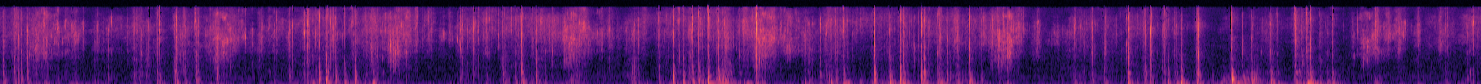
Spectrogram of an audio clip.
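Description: A purple open-cell gel grid cushion made of hyper-elastic polymer is held in both hands, stretched and squished while fingertips press and scratch its grid walls. The sound is a dense run of short crackling, crinkling and squishing bursts, mostly low and thumpy with faint bright scratchy edges, swelling in louder clusters and easing back in between.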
